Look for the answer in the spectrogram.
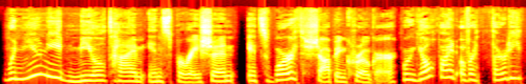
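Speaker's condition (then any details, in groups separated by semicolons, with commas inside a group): No condition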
